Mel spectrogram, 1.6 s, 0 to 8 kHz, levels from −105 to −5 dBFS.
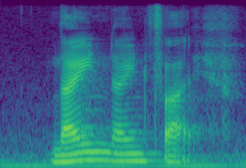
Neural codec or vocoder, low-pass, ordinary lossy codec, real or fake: none; 7.2 kHz; none; real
